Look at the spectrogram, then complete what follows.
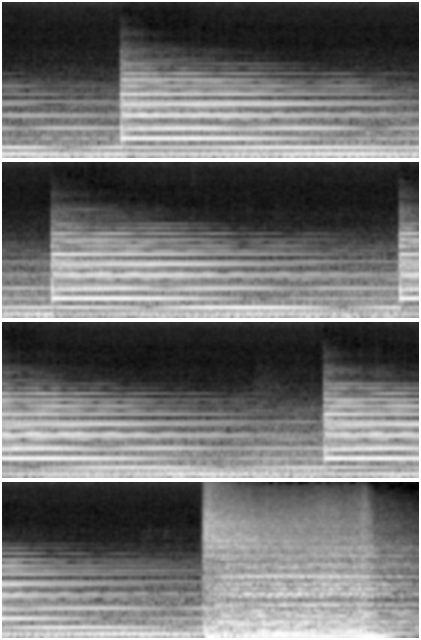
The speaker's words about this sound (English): Burning the paper, putting the ashes in their champagne glasses along with champagne, and drinking it as it, the final stroke of midnight tolls on the Kremlin clock tower.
